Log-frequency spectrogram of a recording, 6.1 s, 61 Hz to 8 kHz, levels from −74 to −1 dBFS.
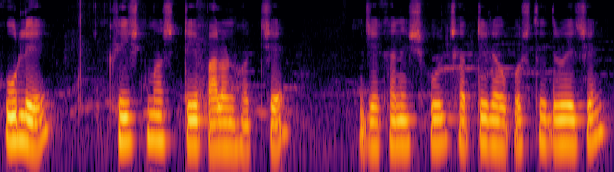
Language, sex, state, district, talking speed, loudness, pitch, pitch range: Bengali, male, West Bengal, Kolkata, 115 wpm, -19 LUFS, 135 Hz, 130-145 Hz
